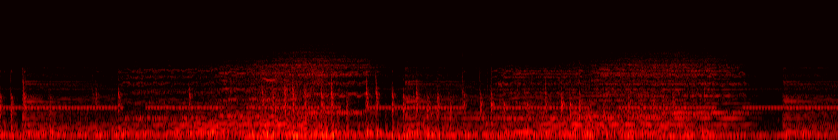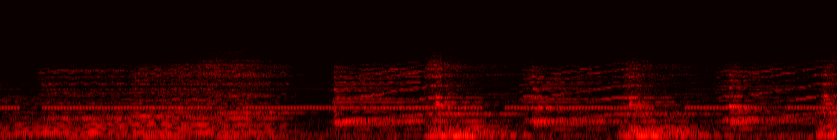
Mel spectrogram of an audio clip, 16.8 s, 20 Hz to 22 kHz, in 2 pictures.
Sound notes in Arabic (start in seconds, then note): 0.1 موسيقى مشوقة; 9.7 صوت الروبوت; 12.7 موسيقى درامية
